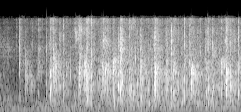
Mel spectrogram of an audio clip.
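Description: A crowd applauds the Chief Minister at a college gathering, with steady dense clapping that swells after a quiet start and holds for a couple of seconds.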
